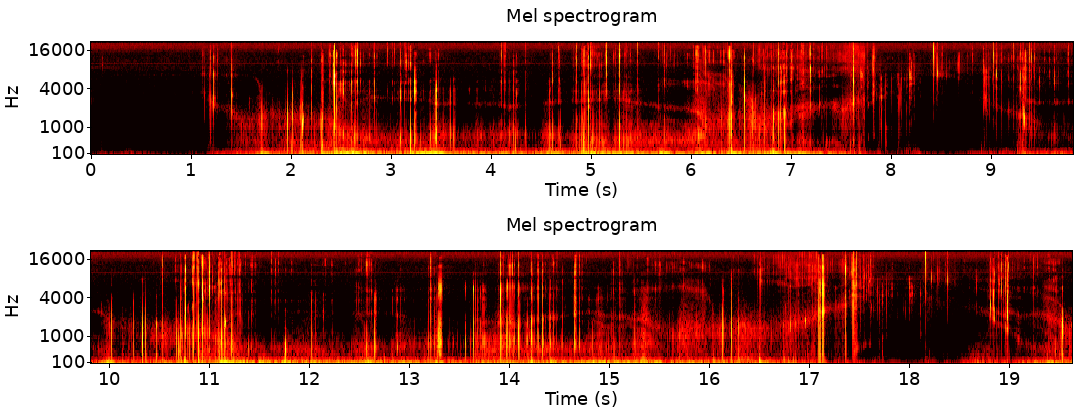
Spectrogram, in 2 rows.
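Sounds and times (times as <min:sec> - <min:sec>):
gentle ASMR ear licking sounds: 0:01.2 - 0:08.0, 0:09.0 - 0:17.8.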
